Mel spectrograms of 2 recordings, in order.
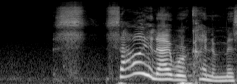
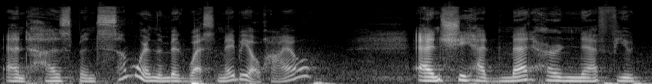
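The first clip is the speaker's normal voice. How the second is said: ordinary delivery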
